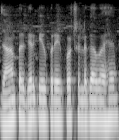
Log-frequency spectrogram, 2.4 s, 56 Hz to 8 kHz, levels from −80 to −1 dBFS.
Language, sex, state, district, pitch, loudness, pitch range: Hindi, male, Rajasthan, Bikaner, 115 Hz, -15 LUFS, 115-120 Hz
